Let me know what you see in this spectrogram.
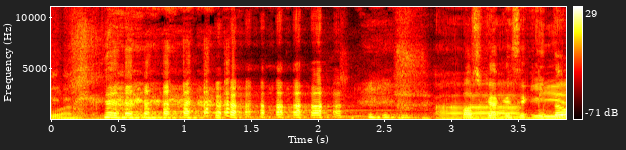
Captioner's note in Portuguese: riem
